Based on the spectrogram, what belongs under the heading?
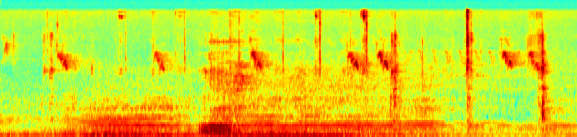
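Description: A bird chirping over and over, short falling chirps about every half second, over a steady low machine hum. A few sharp clicks come near the end as metal carburetor parts are handled.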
